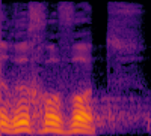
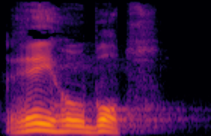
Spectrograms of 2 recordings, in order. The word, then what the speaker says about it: Rehovot: En dan de derde Rehovot, of zoals wij zouden zeggen, Rehobot. Maar dit is de Hebreeuwse uitspraak, Rehovot.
